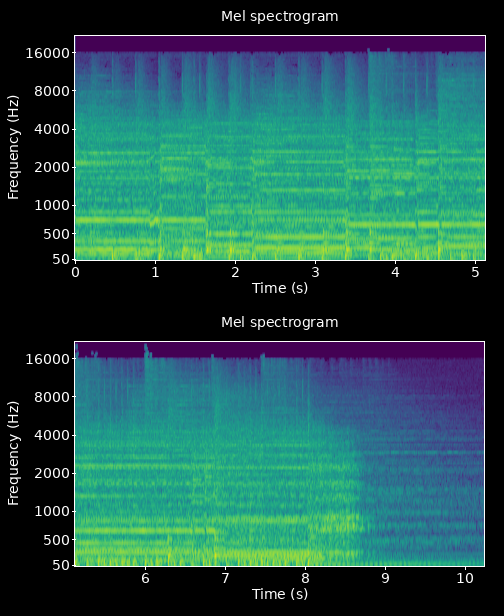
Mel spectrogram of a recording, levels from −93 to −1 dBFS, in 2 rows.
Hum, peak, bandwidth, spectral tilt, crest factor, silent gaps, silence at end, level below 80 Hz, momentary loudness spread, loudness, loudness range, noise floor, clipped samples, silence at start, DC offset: none; 0 dBFS; 16.5 kHz; -5 dB/octave; 16 dB; none; 0.1 s; -28 dBFS; 3 LU; -15 LUFS; 2 LU; -38 dBFS; under 0.1%; 0 s; under 0.1%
